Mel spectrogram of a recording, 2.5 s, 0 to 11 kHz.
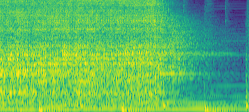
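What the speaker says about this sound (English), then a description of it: "we're gonna grab our impact 15mm socket, tighten that down" Impact wrench with a 15mm socket tightening a muffler clamp on a Ford F-150 EcoBoost Flowmaster FlowFX single exhaust, a loud continuous buzzing whir that runs steadily for about one and a half seconds, then cuts off into a few short bursts and clicks.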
